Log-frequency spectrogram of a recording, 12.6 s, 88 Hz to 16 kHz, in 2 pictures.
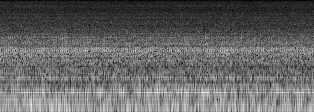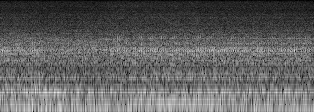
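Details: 2006 Porsche Cayman S flat-six, rebuilt engine with 40,000 km, warmed up, driving around 3,100 rpm in second and third gear, engine cover off, phone mic: faint rapid knock under engine roar; external sources eliminated, cause unknown.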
